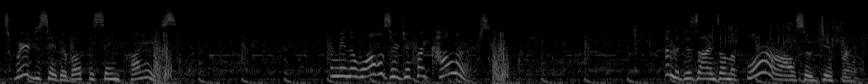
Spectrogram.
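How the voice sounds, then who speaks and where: An imperious young princess from an anime video game, speaks in a very high, poised voice. Her intonation swings widely, and loud game music plays behind her. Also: big pitch swings, normal speed, pauses often. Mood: doubtful.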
